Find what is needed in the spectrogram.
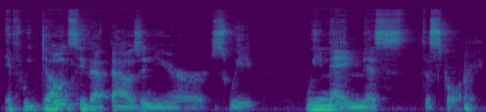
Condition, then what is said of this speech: No condition.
